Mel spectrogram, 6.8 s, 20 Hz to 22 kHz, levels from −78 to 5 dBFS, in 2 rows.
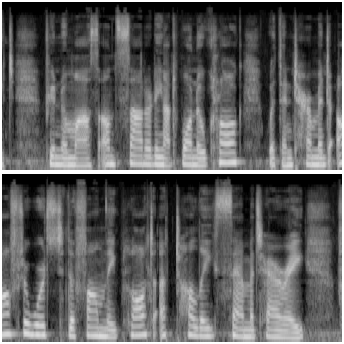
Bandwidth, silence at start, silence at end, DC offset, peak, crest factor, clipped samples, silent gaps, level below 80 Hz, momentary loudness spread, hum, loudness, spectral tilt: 18.5 kHz; 0 s; 0 s; under 0.1%; 0 dBFS; 12 dB; under 0.1%; none; -46 dBFS; 5 LU; none; -12 LUFS; -4 dB/octave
